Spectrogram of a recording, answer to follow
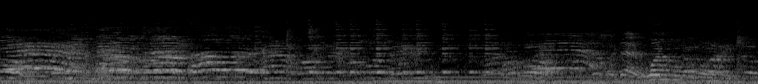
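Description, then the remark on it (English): A live show audience chatters as the crowd thins out near the end of the set, overlapping voices forming a steady, fairly loud babble with a low constant hum underneath and no single speaker standing out. “crowd's thinning out.”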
